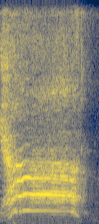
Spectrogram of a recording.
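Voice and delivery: high, drawn-out mock yelp; nervous yelp. Streamer acting out raid nerves, high nervous yelp. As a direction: cry out "ah" in acted panic. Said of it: "I always get nervous doing a raid".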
